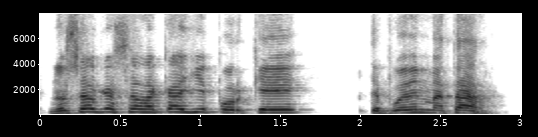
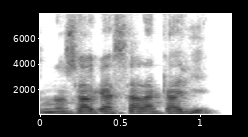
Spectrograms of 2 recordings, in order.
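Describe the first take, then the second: First: Higher, louder mock alarm; alarmist warning. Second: Said in the usual way. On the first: Mimicking media scaring viewers, loud alarmist warning. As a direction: stress salgas like a scary TV warning. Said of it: "Los medios de comunicación te están machacando".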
